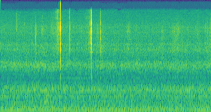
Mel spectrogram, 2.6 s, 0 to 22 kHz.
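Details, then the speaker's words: Newly installed diesel in a Morgan 41 Out Island sailboat, just started by the owners: steady low idle with an even, unbroken beat and a couple of faint high clicks; owners find it noisy but it sounds healthy. "sounds kind of funy though it sounds good so far that's noisy well we may have to put some soundproofing in after all maybe I'm just not used to hearing an engine"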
